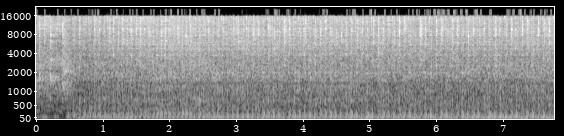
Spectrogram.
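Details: 1985 Honda ATC250SX three-wheeler (250cc single, electric start, shaft drive), first start after fresh gas; idling with a fast light tick over the exhaust beat, about three per second, from the top end; owner suspects valve adjustment or cam chain, slight smoking.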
